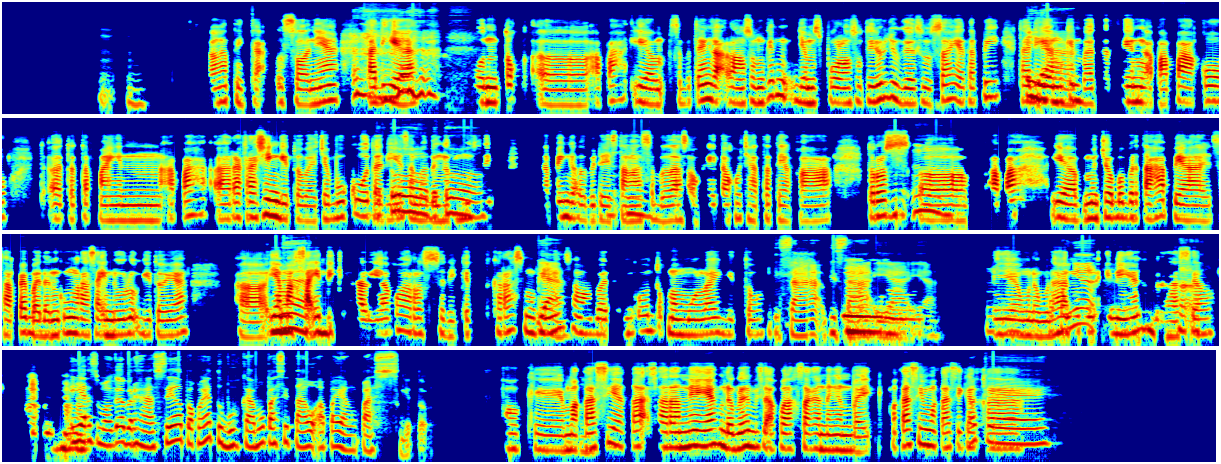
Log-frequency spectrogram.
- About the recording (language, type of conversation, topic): Indonesian, advice, Bagaimana cara agar saya bisa lebih mudah bangun pagi dan konsisten berolahraga?
- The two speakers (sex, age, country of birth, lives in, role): female, 30-34, Indonesia, Indonesia, user; female, 40-44, Indonesia, United States, advisor
- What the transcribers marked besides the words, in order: tapping; chuckle; other background noise; distorted speech; in English: "refreshing"; background speech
